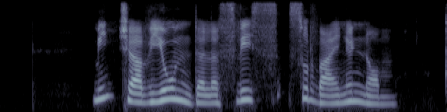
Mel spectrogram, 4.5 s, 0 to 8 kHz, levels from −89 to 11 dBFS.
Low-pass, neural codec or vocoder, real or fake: 7.2 kHz; codec, 44.1 kHz, 7.8 kbps, Pupu-Codec; fake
